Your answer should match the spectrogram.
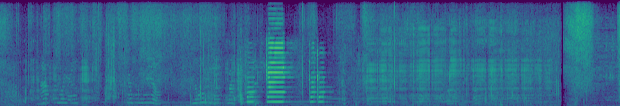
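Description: Faint, low children's voices murmuring, broken about five seconds in by a loud, steady, horn-like beep, given twice, the second one shorter.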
